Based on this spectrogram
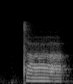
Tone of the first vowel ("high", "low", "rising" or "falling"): low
